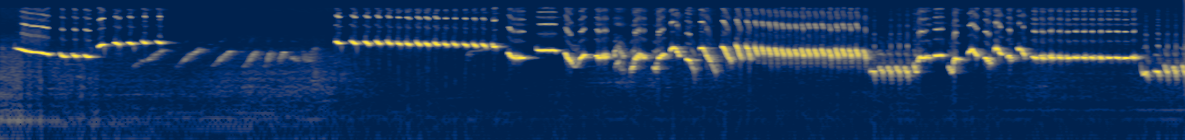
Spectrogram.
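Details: White-rumped shama song to make rival shamas answer, with sliding whistles, a long high steady trill, dense fast chattering passages and low fluty notes, delivered continuously and loudly.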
